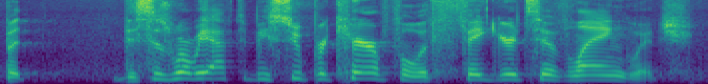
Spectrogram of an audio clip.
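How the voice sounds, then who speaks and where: A man's voice: sits high, fast, a bit bright. A man preaching an expository sermon as pastor, asking rhetorical questions and reading scripture with emphasis. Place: church.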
